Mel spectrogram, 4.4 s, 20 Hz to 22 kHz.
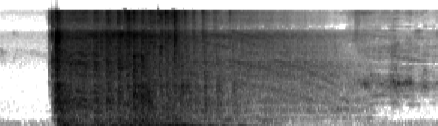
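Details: Katolight 110 kVA diesel genset that wouldn't start in auto or manual, line temporarily hooked up: starter churns about two seconds without catching, then winds down to silence; cranks but no start.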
